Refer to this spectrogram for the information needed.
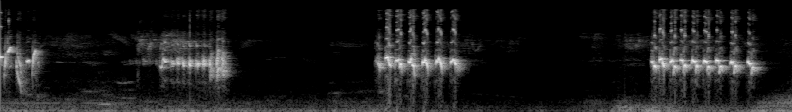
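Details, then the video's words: Yellow-vented bulbul (trucuk) in lively, sharp-toned singing, used to spur other trucuk birds to sing: a dropping chirp, a brief buzzy phrase, then two bursts of about eight rapid bright chirps separated by pauses, over a faint low hum. "trucukan gacor FULL EMOSI TAJAM ini AMPUH MENJADIKAN agar supaya burung trucuk gacor seketika"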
